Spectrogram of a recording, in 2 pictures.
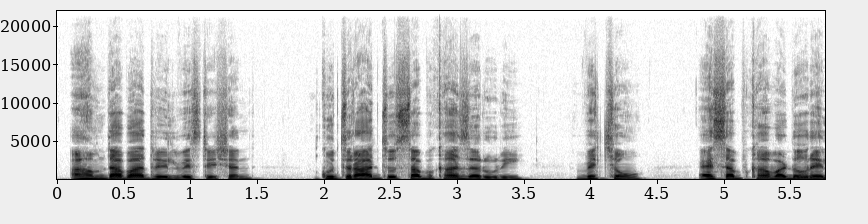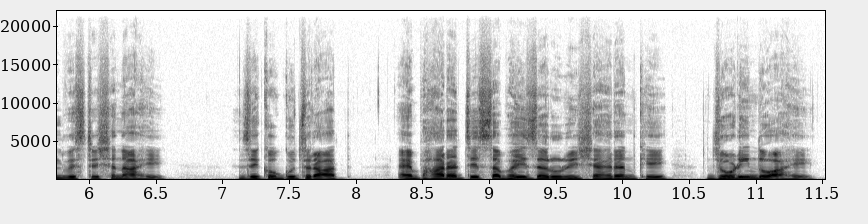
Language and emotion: Sindhi, neutral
